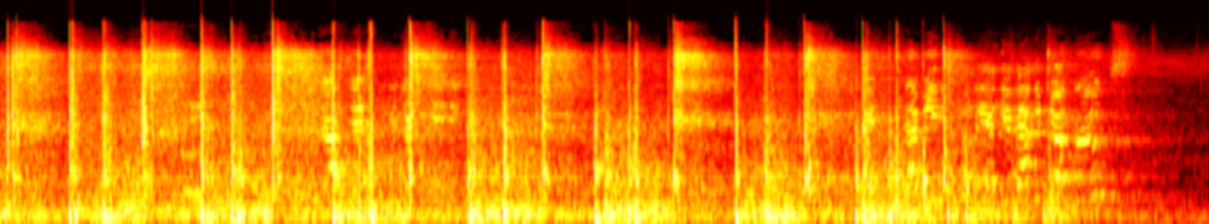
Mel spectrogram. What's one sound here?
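Wooden poles clack together in a quick, steady rhythm in an echoing hall.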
